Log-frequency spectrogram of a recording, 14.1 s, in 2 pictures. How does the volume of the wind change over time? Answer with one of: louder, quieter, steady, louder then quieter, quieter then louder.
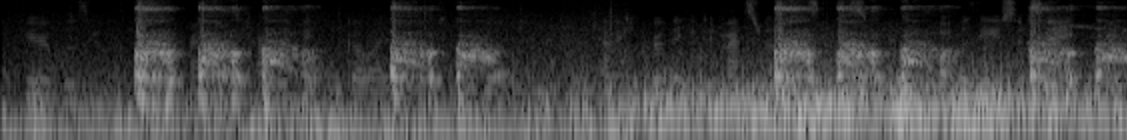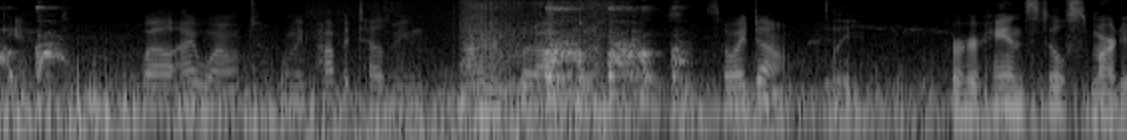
louder then quieter.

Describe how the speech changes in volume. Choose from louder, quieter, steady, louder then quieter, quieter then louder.
louder.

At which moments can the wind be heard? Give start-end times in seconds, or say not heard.
0.0-14.0.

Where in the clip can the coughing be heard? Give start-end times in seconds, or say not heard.
0.8-3.1, 4.8-7.5, 10.4-11.3.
